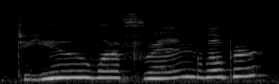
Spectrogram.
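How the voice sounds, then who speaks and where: A woman speaks in a put-on character voice. Her pitch is high. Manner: pleasant, kind.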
